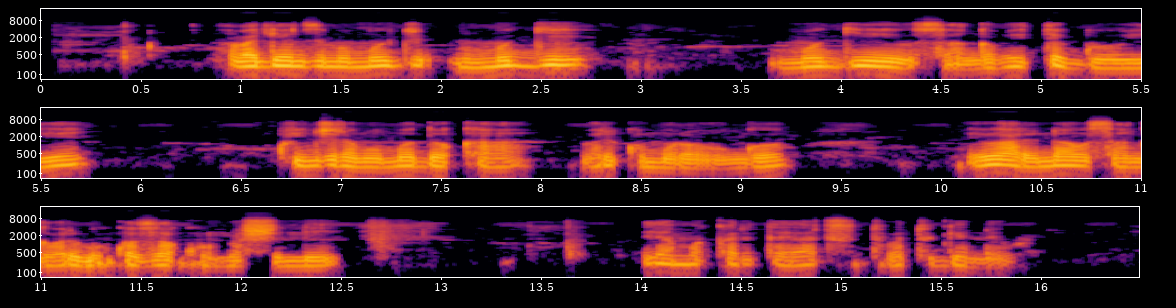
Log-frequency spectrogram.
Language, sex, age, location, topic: Kinyarwanda, male, 36-49, Musanze, government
